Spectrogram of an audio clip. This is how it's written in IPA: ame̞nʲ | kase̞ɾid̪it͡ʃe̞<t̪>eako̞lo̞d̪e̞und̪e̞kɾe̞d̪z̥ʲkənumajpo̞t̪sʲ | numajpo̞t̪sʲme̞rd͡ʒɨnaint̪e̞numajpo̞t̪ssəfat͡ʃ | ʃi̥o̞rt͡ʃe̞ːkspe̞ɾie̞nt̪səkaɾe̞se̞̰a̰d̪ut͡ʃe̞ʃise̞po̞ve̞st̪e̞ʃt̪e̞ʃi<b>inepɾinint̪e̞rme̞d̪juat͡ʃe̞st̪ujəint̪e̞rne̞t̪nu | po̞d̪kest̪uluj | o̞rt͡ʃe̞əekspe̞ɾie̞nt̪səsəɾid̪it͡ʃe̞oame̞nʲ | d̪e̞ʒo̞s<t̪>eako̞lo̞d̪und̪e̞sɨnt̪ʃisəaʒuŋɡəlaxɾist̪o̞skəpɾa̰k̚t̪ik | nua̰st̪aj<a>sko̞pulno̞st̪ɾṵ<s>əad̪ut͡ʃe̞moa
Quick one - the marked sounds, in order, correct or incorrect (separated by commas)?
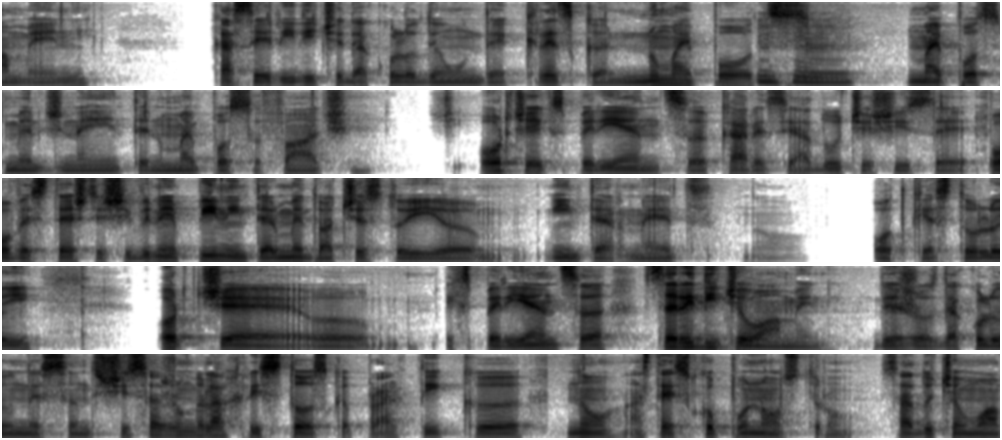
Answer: incorrect, incorrect, incorrect, incorrect, correct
